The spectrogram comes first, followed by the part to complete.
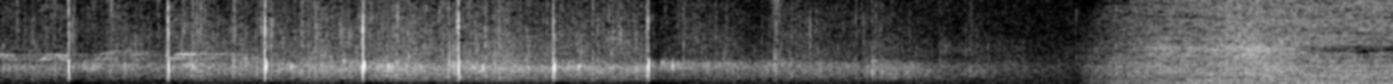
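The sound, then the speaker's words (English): Audience applause for a volunteer who stepped forward: a run of sharp, evenly spaced claps at first, then a denser, steady wash of clapping noise swells up near the end. No one speaks. “Yeah, give it up for that.”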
